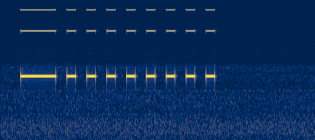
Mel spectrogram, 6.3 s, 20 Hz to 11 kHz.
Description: Beep code, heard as beeps from a small speaker, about 1750 Hz. 1 long, 8 short. In AMI BIOS tables: display or retrace test failure.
